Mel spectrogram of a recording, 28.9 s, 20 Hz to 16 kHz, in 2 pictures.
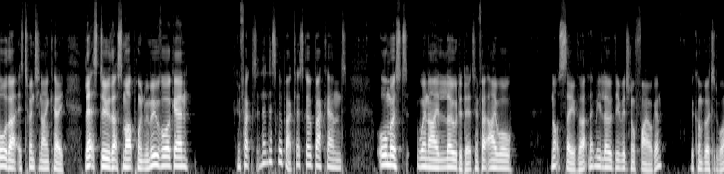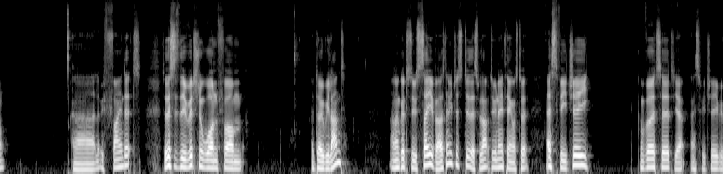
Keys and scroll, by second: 5.5 super+z, 9.7 super+w, 20.5 space.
